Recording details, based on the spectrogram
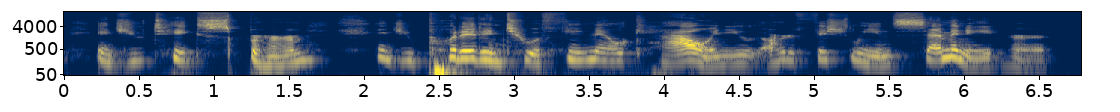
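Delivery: acted near-tearful voice, high and slow. Retelling an Oscar acceptance speech, imitating Joaquin Phoenix almost crying. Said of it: "and he's almost crying".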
